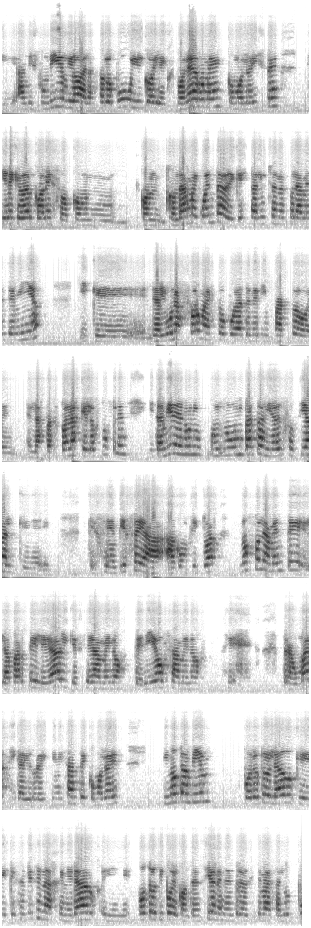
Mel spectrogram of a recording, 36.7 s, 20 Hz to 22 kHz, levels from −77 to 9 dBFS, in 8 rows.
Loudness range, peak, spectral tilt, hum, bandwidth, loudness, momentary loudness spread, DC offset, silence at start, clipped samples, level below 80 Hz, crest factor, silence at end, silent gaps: 4 LU; 0 dBFS; 0 dB/octave; none; 16.5 kHz; -13 LUFS; 15 LU; under 0.1%; 0 s; under 0.1%; -56 dBFS; 16 dB; 0 s; none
